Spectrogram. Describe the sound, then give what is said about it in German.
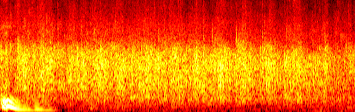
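An audience claps steadily for a speaker's answer in a discussion about polarization, a dense wash of many hands sustained at an even volume for several seconds, with a brief low voice fading at the very start. “Das war eine sehr ausführliche äh, und äh, sehr gute Antwort, für die es ja sogar Applaus gibt.”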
